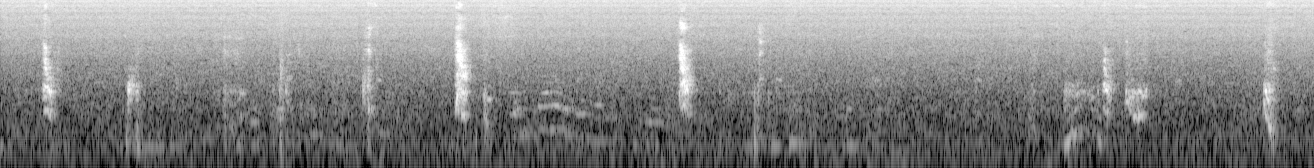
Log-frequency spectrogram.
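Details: Brief, sharp little clicks and squeaks recurring irregularly from a one-day-old kitten (Savannah): hiccups, a harmless finding.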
